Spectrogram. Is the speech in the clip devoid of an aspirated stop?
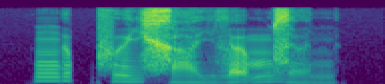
yes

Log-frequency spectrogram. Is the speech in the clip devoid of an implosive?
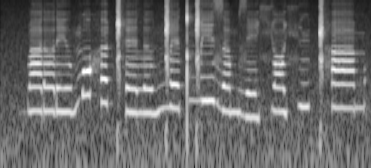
yes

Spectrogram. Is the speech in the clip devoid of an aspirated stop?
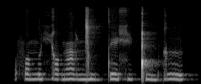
yes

